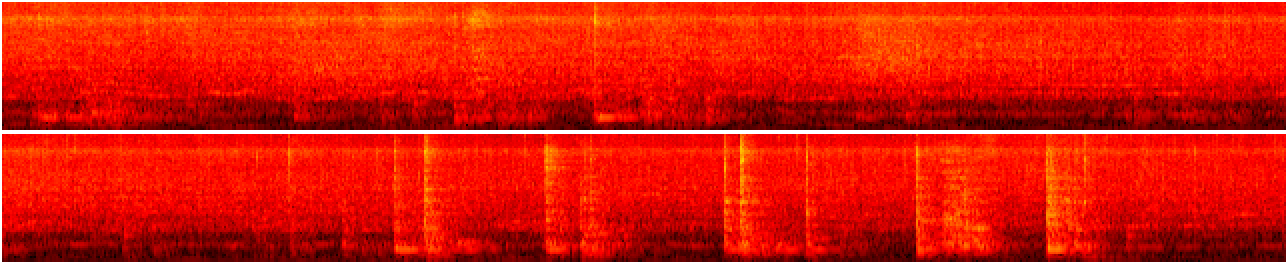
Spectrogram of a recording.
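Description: Prawns, onion and tomato frying in a metal kadai while a metal spatula stirs them: a steady sizzle, with a run of sharp knocks and scrapes of the spatula against the pan from about ten seconds in.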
